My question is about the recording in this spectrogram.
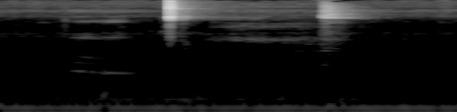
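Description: Two short clicks in a pause: a sharp one a little under a second in and a fainter, higher one about three quarters of a second later, over a low steady hum.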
